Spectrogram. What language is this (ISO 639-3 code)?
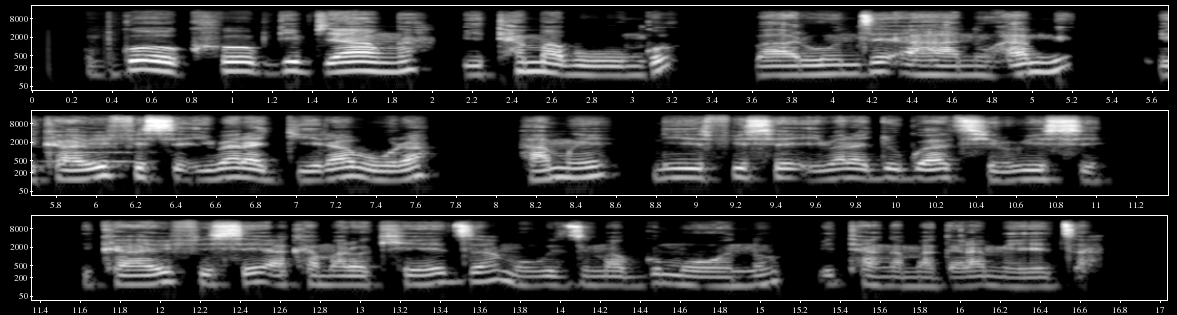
run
